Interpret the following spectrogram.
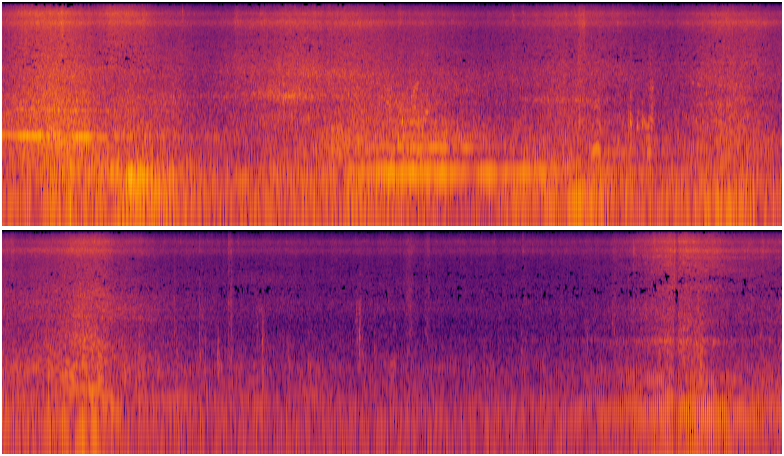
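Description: Road traffic, mostly motorcycles, passing one after another, each swelling up and fading; quieter for a stretch in the second half until one more passes near the end.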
